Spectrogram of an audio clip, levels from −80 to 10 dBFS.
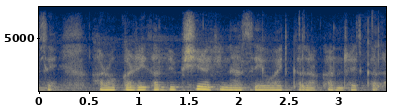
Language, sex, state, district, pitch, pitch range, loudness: Nagamese, female, Nagaland, Dimapur, 195 Hz, 185-210 Hz, -17 LUFS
